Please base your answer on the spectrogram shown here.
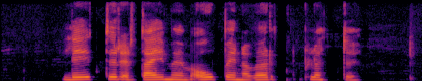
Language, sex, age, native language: Icelandic, female, 30-39, Icelandic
